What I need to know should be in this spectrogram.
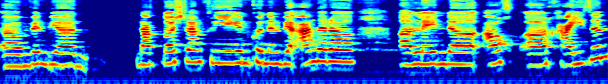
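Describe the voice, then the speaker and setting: Very slow and very even in loudness, a woman with a Vietnamese accent speaks in a high pitch. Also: fairly even intonation. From Vietnam, near Hanoi. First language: Vietnamese (speaking German). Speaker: university student of German. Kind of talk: reading aloud; casual interview. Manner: halting.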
